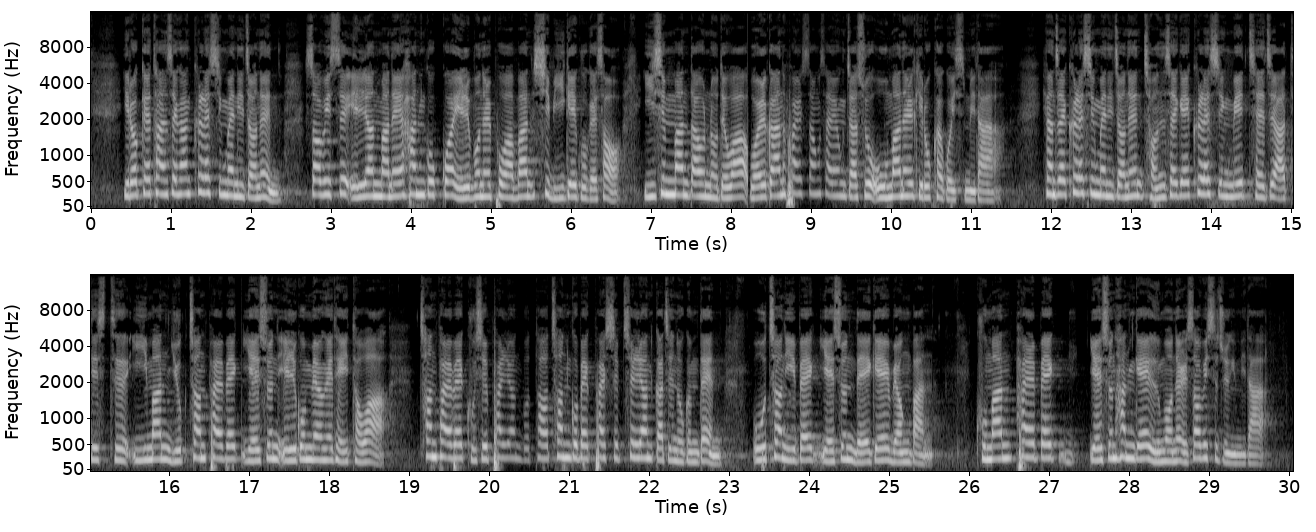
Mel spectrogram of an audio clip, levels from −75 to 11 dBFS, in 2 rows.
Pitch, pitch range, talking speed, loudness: 235 Hz, 210-255 Hz, 220 characters per minute, -12 LUFS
